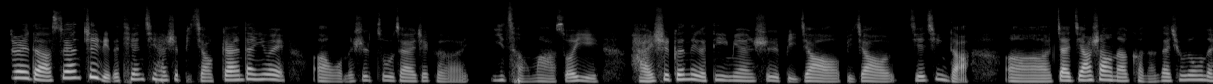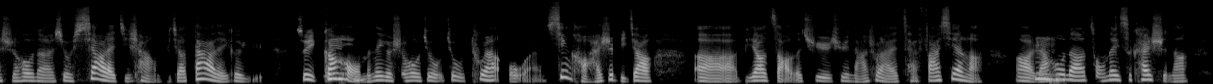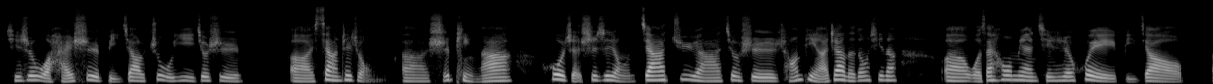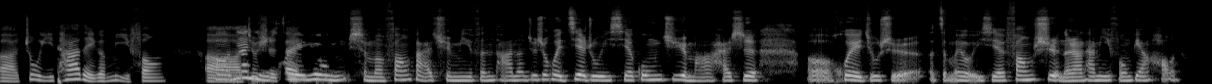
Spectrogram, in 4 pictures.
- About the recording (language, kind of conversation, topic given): Chinese, podcast, 换季时你通常会做哪些准备？
- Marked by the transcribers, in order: "密封" said as "密分"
